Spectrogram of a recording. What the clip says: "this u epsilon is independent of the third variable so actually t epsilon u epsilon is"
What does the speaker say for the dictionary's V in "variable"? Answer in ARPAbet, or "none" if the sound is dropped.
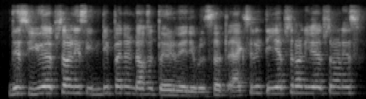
V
